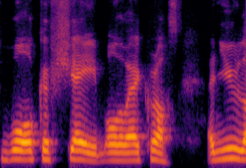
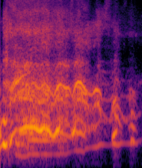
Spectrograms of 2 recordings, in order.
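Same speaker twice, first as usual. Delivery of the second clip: very high, squealing laugh; helpless laugh. Real, not acted. Storyteller laughing at mum on the sideline, helpless. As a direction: break up in high-pitched laughter.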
